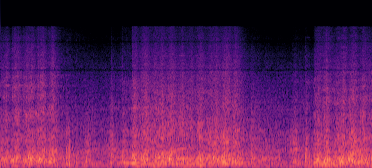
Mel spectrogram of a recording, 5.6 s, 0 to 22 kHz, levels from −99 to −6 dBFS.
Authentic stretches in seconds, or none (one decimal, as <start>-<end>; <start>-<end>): 0.0-1.2; 4.6-5.6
